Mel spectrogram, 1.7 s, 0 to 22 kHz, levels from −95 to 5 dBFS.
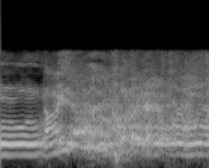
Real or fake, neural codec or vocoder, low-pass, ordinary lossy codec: fake; codec, 16 kHz, 2 kbps, FreqCodec, larger model; 7.2 kHz; none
